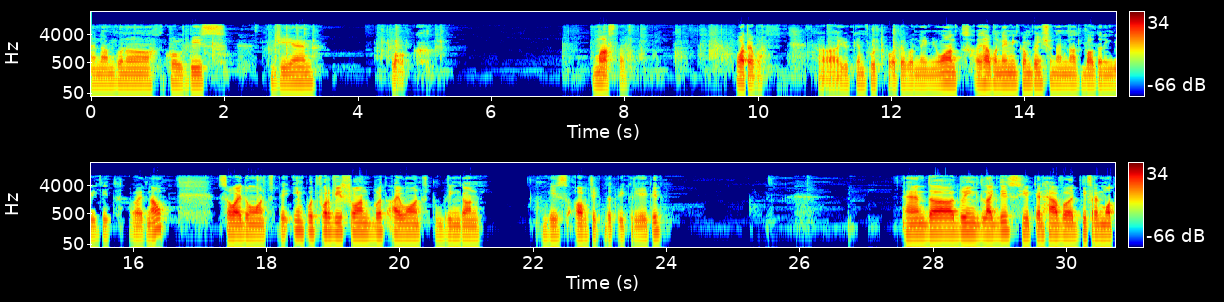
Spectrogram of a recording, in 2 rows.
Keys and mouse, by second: 0.2 click, 1.3 F2, 10.6 F2, 13.4-14.5 drag, 14.5 ctrl+v, 20.5 click, 22.3-23.8 drag, 24.9-26.4 drag, 26.9 middle click, 28.2 click, 29.2 click, 30.6 middle click.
